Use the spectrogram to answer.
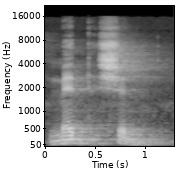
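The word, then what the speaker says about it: Mädchen: comme prononciation mais c'est la prononciation se change en est par exemple et comme la fille das Med Chen ce n'est pas dasmade vous voyez un peu la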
